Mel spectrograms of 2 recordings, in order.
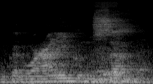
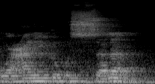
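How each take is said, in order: First: The syllable la is dropped, ending in sam. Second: The final word salam is said in full. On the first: And harm be upon you too. The speaker calls it wrong. "Dan celaka juga atasnya" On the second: And peace be upon you. The speaker calls it right. "jawabannya waalaikumsalam"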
